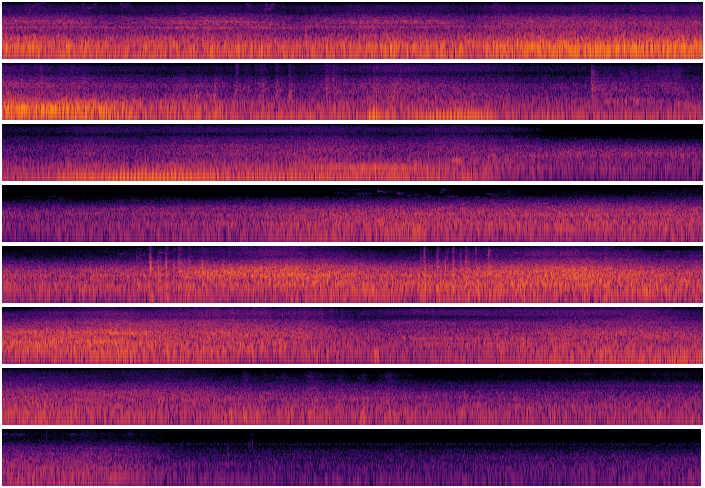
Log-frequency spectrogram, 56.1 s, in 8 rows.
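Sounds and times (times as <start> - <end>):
train rumbling past: 0.0 - 19.5, 29.0 - 50.8
sharp clicks: 29.3 - 30.5, 32.2 - 33.4.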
